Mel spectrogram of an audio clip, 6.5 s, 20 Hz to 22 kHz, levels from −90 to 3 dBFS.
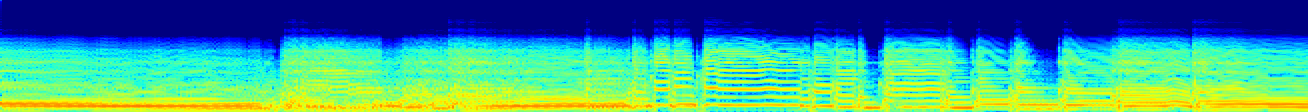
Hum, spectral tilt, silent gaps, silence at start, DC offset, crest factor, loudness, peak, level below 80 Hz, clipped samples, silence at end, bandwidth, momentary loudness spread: none; -8.5 dB/octave; none; 0 s; under 0.1%; 10 dB; -22 LUFS; -12 dBFS; -48 dBFS; under 0.1%; 0 s; 6 kHz; 4 LU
